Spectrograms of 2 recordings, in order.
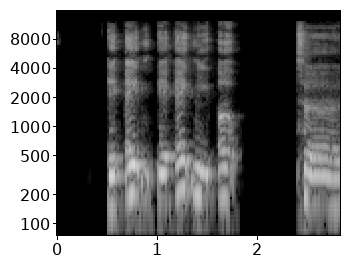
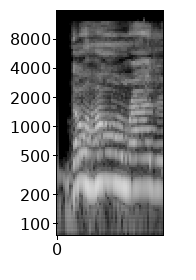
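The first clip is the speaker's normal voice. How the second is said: high, raised-voice sitcom catchphrase; pitched-up, playful dismissal; acted TV catchphrase; 7 semitones higher, 3 dB louder than usual. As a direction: call it out high like a sitcom line. Quoting a TV show catchphrase.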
